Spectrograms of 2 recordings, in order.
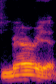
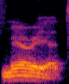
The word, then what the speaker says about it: Marriott: It's Marriott, not Marriott. Oh, okay. It's Marriott, like chariot.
